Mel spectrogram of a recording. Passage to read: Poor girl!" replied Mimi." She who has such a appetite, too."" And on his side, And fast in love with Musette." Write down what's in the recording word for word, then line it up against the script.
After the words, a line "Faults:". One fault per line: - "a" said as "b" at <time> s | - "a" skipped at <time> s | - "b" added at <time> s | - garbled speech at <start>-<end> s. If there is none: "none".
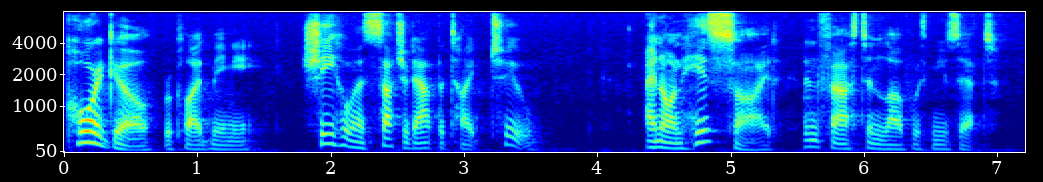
Poor girl!" replied Mimi." She who has such a appetite, too."" And on his side, And fast in love with Musette."
Faults:
none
